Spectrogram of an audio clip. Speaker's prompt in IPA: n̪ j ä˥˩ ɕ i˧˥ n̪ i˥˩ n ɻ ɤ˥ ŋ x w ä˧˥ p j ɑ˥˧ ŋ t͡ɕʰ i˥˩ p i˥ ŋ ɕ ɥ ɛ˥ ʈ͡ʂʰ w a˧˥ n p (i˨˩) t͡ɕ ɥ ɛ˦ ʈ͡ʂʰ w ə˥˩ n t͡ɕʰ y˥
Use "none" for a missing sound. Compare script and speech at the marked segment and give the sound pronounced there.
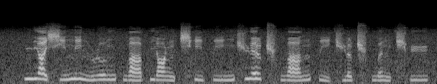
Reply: i˨˩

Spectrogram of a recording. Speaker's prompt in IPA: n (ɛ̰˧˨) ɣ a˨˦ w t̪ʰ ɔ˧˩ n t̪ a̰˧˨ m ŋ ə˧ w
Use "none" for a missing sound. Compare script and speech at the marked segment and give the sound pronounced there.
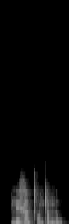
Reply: ɛ̰˧˥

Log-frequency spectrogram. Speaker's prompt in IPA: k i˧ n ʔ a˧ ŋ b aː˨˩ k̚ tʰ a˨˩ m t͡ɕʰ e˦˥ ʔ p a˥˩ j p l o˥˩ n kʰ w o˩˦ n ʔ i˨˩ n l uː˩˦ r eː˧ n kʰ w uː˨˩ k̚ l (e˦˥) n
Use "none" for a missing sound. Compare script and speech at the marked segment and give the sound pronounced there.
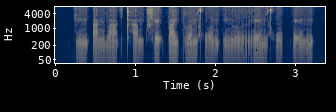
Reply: e˩˦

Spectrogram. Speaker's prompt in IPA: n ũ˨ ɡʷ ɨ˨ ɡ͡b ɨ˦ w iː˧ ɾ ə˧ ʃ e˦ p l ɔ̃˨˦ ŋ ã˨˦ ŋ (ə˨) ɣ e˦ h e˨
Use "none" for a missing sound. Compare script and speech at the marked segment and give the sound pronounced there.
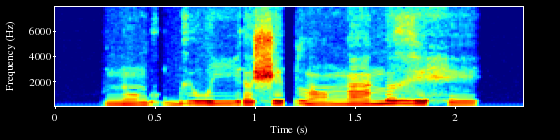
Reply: ə˦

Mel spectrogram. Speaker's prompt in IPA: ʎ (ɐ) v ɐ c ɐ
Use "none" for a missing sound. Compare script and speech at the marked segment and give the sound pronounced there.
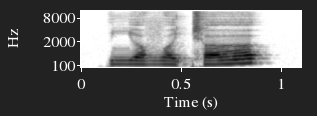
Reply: ɐ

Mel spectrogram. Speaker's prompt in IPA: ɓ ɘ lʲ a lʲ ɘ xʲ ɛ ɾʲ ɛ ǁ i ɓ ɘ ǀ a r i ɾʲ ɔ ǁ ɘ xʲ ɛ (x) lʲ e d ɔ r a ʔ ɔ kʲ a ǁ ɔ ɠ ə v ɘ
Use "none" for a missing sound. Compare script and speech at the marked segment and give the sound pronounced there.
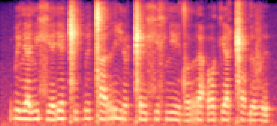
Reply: x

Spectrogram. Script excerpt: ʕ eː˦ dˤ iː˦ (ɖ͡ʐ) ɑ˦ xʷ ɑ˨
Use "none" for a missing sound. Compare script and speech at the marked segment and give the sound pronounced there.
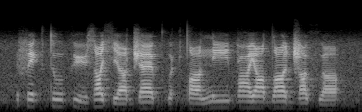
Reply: ɖ͡ʐ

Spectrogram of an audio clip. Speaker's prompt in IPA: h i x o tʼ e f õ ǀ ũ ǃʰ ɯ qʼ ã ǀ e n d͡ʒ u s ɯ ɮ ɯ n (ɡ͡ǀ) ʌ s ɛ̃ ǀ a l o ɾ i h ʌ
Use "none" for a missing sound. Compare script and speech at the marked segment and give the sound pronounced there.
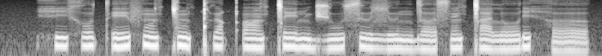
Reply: d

